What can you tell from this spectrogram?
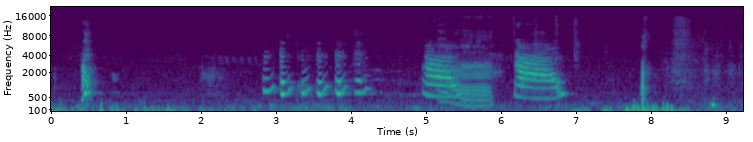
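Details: A French Bulldog puppy gives quick high yips, then two drawn-out, wavering whines.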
